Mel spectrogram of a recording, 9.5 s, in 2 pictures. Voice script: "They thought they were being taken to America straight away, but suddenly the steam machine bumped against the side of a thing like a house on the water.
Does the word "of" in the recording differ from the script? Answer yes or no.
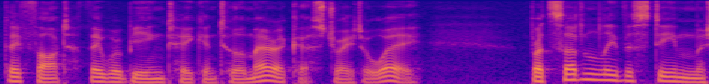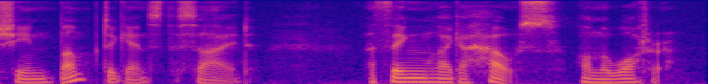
yes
